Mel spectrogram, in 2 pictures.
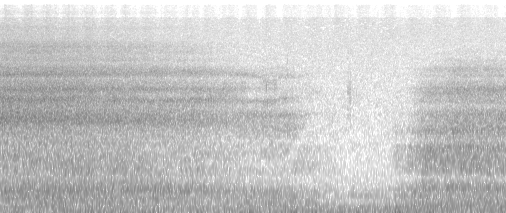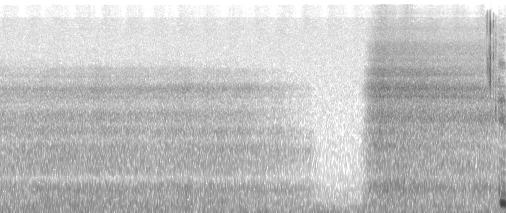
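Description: Slow, meditative breathing close to the microphone: long, airy breaths drawn out over several seconds, broken by two brief quiet pauses, soft and even, with no talking.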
